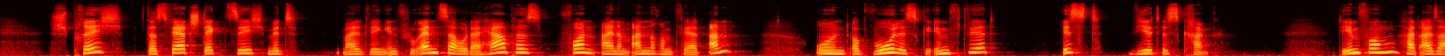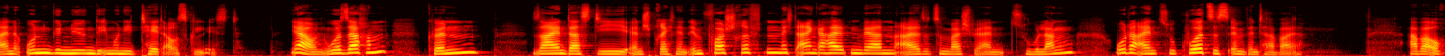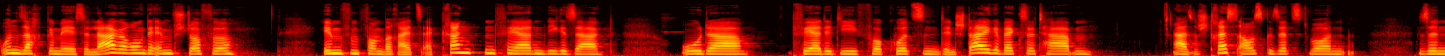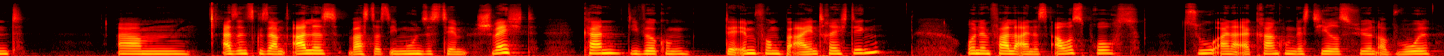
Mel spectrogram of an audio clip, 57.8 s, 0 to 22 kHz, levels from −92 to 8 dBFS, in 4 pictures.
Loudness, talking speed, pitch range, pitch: -28 LUFS, 110 wpm, 185-235 Hz, 200 Hz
